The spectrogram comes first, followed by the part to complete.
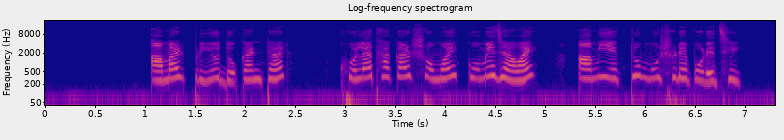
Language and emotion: Bengali, sad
